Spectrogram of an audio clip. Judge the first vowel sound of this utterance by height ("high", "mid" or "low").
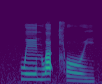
mid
